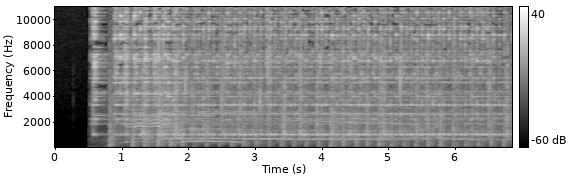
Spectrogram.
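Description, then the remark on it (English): A bell rings continuously with rapid, repeated metallic strikes, its bright, sustained tones overlapping into a loud, steady clangor after a brief moment of silence. No voices are heard. “Well, where I am, every time the bell rings,”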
